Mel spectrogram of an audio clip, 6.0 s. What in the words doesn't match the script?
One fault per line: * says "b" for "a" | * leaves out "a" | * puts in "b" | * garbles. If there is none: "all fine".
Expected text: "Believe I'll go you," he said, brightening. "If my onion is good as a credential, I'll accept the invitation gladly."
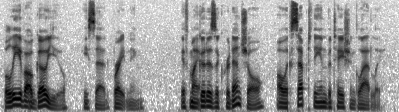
* leaves out "onion is"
